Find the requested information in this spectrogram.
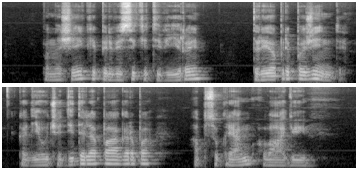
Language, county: Lithuanian, Šiauliai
